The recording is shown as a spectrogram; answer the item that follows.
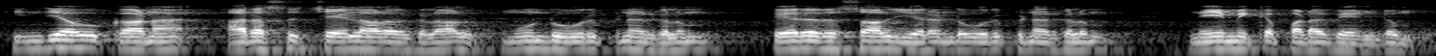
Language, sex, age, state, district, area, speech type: Tamil, male, 45-60, Tamil Nadu, Krishnagiri, rural, read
